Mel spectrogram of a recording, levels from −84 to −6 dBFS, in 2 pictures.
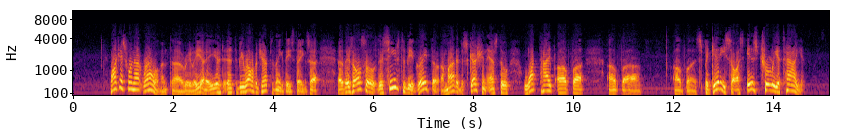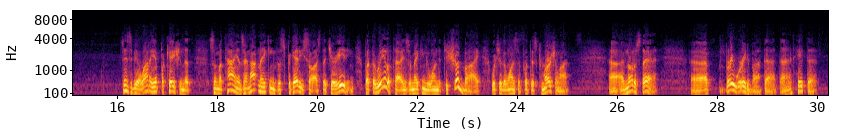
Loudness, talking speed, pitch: -17 LUFS, 200 wpm, 105 Hz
